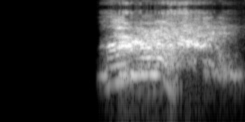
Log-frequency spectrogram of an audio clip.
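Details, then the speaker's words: Adult radio talk show host sneezes mid-sentence, pauses, then apologises; a sneeze. "when you hear that sneeze, you get the pause, you can't talk. Sorry about that."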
